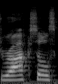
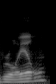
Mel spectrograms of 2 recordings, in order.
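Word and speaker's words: Rouxls: Is it pronounced Roxel's? I always pronounced it Royal, because it's a pun. I pronounced it like Roxel or something. Yeah, I pronounced it Royal because that would make it Royal Card.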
